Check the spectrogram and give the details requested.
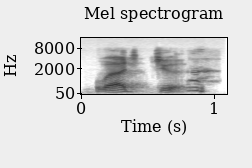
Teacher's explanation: Jim sukun, bacaan kolkolah, dibaca memantul, ditampakkan pantulannya. Wajhillah. Nah, lamnya, Allahnya dibaca tipis karena harokat di depannya kasroh.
